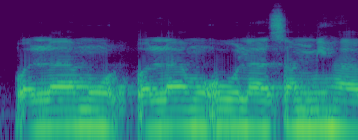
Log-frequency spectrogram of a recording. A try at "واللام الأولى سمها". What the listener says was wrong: واللام الأولى. واللام الأولى. Salah penempatan itu dhammahnya. Karena dhammahnya di sini wallahu taala alam diletakkan di lamnya, harusnya diletakkan di alifnya. Jadi cara bacanya wallamal ula.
